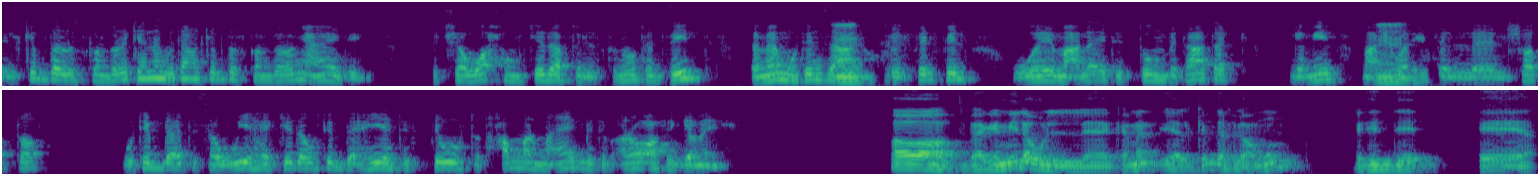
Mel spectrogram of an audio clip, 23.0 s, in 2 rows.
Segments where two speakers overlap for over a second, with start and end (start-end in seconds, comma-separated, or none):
none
